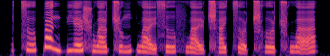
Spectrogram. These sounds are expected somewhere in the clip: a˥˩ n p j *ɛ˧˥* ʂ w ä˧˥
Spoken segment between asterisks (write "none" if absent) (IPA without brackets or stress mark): ɛ˧˥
